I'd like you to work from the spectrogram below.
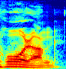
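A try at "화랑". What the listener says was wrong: Don't call him whole wrong. Call him like wall wrong or how wrong or something like that. Pronounce it like the games do. Call him wrong, and it's going to sound really bad.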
